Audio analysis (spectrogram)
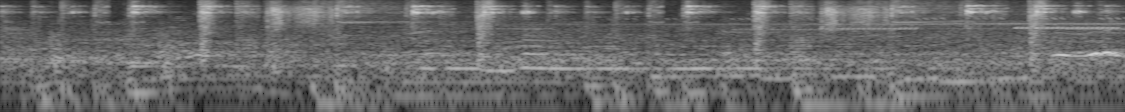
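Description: car engine starting

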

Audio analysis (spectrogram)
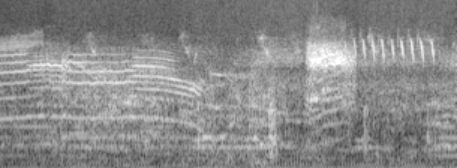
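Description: cat meowing

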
